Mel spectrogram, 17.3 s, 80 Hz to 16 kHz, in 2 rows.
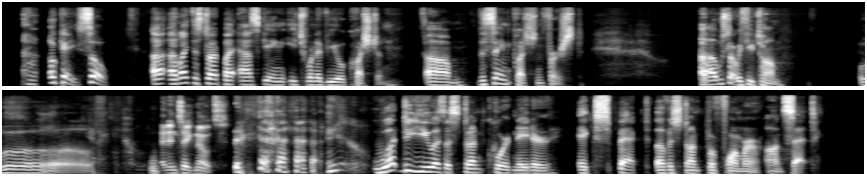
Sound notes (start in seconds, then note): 11.0 laughing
